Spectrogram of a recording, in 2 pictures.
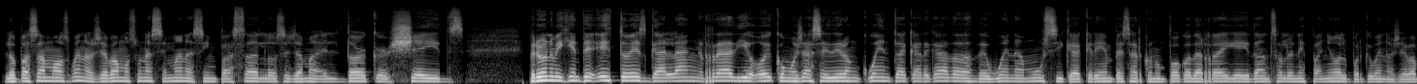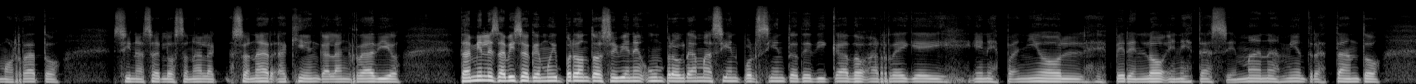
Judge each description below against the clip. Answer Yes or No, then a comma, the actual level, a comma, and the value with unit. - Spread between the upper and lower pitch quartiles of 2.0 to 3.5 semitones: Yes, average, 2.8 semitones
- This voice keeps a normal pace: Yes, average, 160 wpm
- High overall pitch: No, medium, 140 Hz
